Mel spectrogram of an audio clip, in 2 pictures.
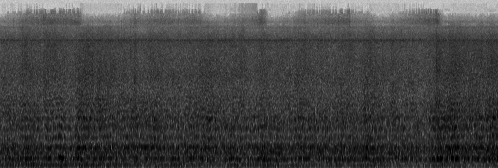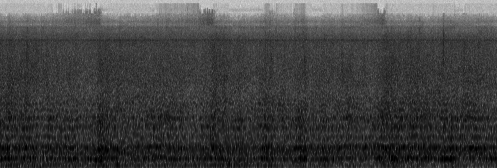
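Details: Honey bee hive extremely active on the day, with constant entries and departures; twenty seconds of steady, many-layered droning buzz, individual bees flying close now and then.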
